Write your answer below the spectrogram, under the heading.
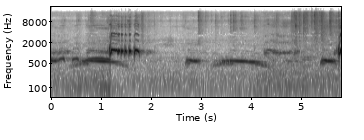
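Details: Zebra dove of local stock singing as a lure for other doves: soft drawn-out coos alternate with a loud burst of rapid staccato coo notes, the phrase starting again at the close.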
